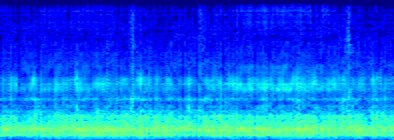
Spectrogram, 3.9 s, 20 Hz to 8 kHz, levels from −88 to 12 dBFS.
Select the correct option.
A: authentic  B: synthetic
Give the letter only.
B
